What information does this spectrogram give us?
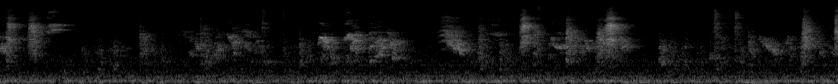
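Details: Several pet budgerigars chatter in an indoor bird room, giving rapid, scratchy chirps and brief squawks in irregular bursts, somewhat quieter, over a constant low electrical hum.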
